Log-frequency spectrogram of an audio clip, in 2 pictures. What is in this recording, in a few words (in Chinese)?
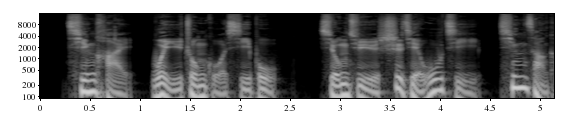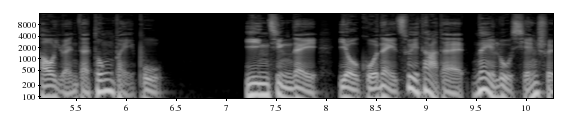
男 宣传片 青海 对口支援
